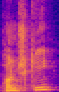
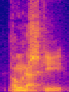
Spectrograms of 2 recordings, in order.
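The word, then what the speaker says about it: pączki: yeah it's a donut is it punchki yeah punki cuz there's not a u in there what's that mean what's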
